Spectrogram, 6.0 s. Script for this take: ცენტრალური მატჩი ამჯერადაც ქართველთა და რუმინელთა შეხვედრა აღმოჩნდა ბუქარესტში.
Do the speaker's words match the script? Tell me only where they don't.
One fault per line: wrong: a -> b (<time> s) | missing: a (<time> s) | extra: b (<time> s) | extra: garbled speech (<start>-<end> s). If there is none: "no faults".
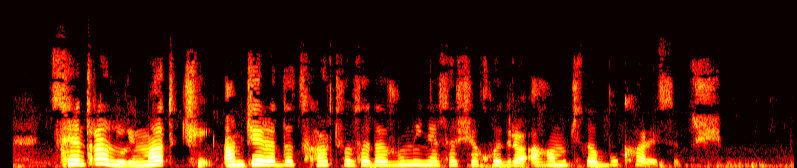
no faults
